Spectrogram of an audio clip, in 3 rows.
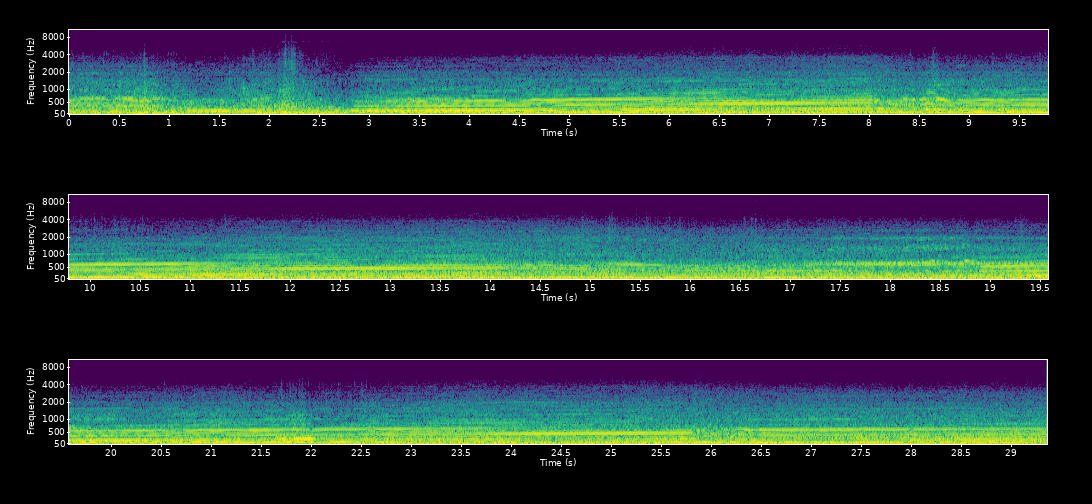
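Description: Mazda MX-5 NB's 1.8-litre four-cylinder engine heard from inside the cabin at full load on track. Its pitch falls as the car slows at first, then climbs steadily with speed, drops once in the middle as the driver lifts, and climbs again, over constant road and wind noise. There is a brief sharp knock about two and a half seconds in.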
